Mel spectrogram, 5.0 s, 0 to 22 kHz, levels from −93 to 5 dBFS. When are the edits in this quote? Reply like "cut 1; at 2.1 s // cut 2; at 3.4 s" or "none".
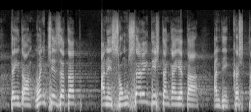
none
